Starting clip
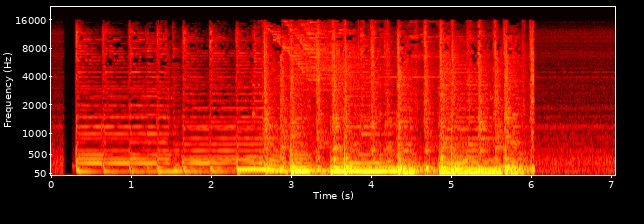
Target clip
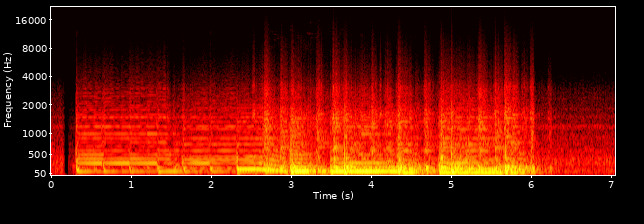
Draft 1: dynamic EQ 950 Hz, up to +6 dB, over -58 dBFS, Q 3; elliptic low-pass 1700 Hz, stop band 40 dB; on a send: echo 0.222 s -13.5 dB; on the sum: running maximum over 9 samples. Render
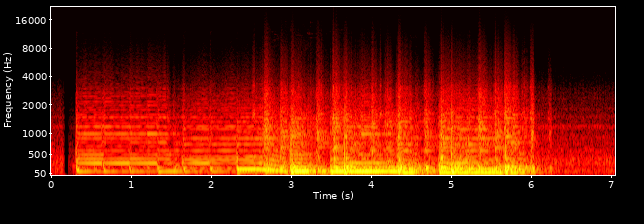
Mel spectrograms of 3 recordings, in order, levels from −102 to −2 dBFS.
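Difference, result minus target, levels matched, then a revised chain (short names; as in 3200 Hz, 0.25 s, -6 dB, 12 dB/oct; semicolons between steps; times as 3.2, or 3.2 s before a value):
1000 Hz band +3.0 dB
elliptic low-pass 1700 Hz, stop band 40 dB; on a send: echo 0.222 s -13.5 dB; on the sum: running maximum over 9 samples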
